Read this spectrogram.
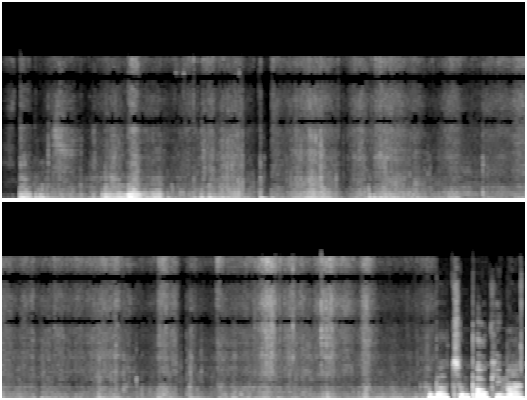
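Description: Nylon fabric and a bag rustle as someone rummages close by.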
